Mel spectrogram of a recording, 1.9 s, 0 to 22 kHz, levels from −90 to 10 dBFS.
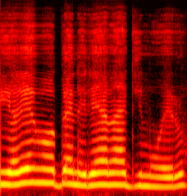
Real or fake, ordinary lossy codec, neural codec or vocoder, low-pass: fake; none; codec, 44.1 kHz, 1.7 kbps, Pupu-Codec; none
